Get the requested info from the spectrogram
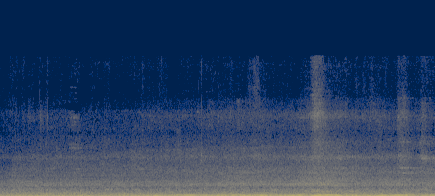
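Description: City traffic rumble, with a motor vehicle's engine running close by and growing louder from about three seconds in.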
